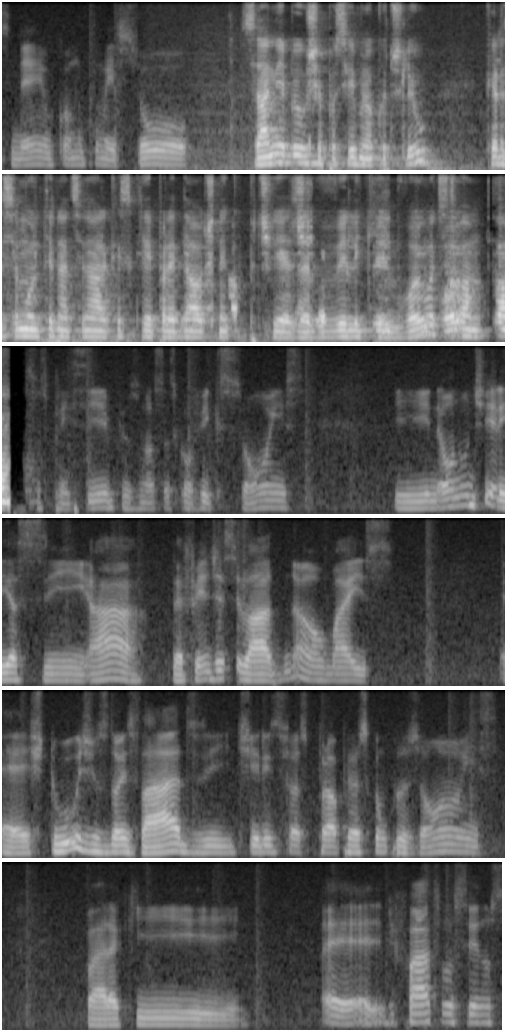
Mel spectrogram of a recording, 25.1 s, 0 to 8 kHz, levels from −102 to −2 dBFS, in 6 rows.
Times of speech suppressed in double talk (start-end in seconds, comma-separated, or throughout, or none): 2.60-5.70, 6.78-7.27, 7.83-8.60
